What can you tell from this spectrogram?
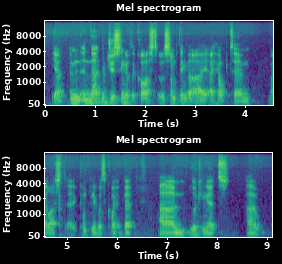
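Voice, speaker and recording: Speaking with a British accent, a man keeps a fairly low pitch and monotone, flat intonation. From UK. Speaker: cloud consultant / meetup speaker. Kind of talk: technical presentation. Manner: hesitant, many filler words.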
